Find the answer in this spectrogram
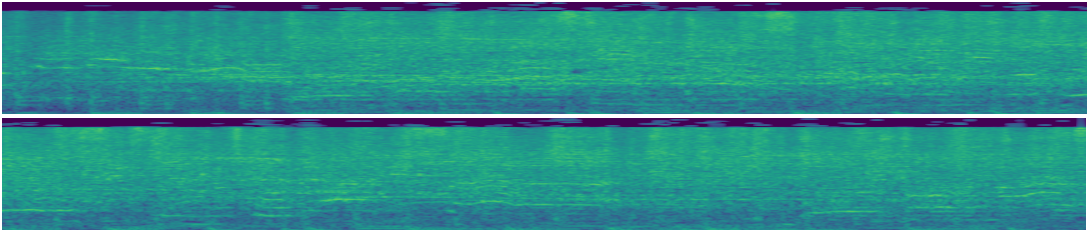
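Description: Live pop-rock music played loud over a steady beat, with singing and yells over it.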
